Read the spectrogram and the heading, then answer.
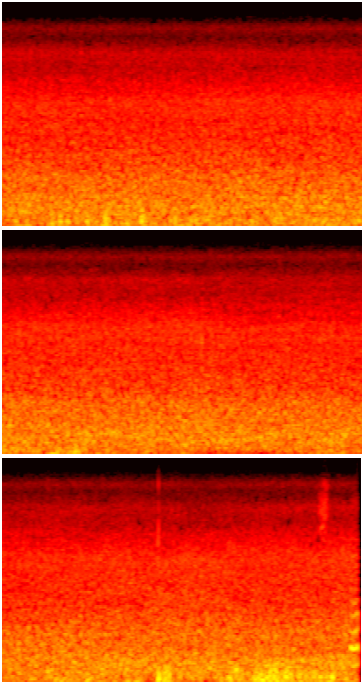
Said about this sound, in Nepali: यहाँ खोला बढेको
